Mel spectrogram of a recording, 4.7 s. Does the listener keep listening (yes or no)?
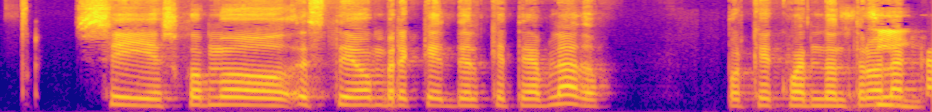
yes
